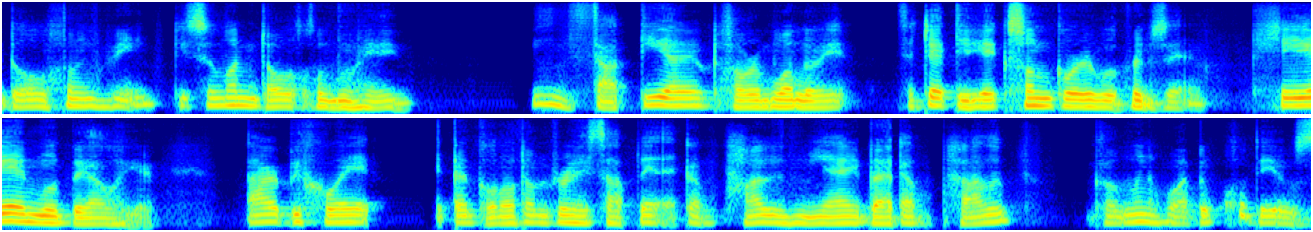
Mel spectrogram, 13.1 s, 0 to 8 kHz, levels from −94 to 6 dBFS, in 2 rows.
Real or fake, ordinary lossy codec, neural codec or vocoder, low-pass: fake; none; codec, 16 kHz, 0.5 kbps, FreqCodec, larger model; none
